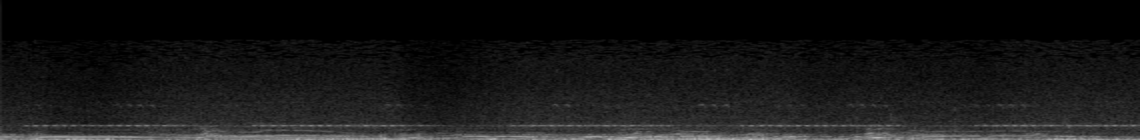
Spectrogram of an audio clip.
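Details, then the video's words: Several Georgian Shepherd dogs (nagazi) howl together. Overlapping, wavering, drawn-out tones slide up and down over a steady high whine and a low background rumble. "ქართული ნაგაზები ყმუიან??? დიახ..ყმუიან..ჩემი ძაღლების მორიგი რამოდენიმე დღის ყმუილი"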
